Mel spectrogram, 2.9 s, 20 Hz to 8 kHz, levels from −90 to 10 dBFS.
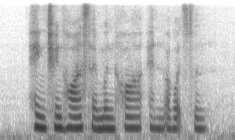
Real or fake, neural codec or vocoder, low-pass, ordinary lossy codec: fake; codec, 16 kHz in and 24 kHz out, 0.6 kbps, FocalCodec, streaming, 4096 codes; 7.2 kHz; none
